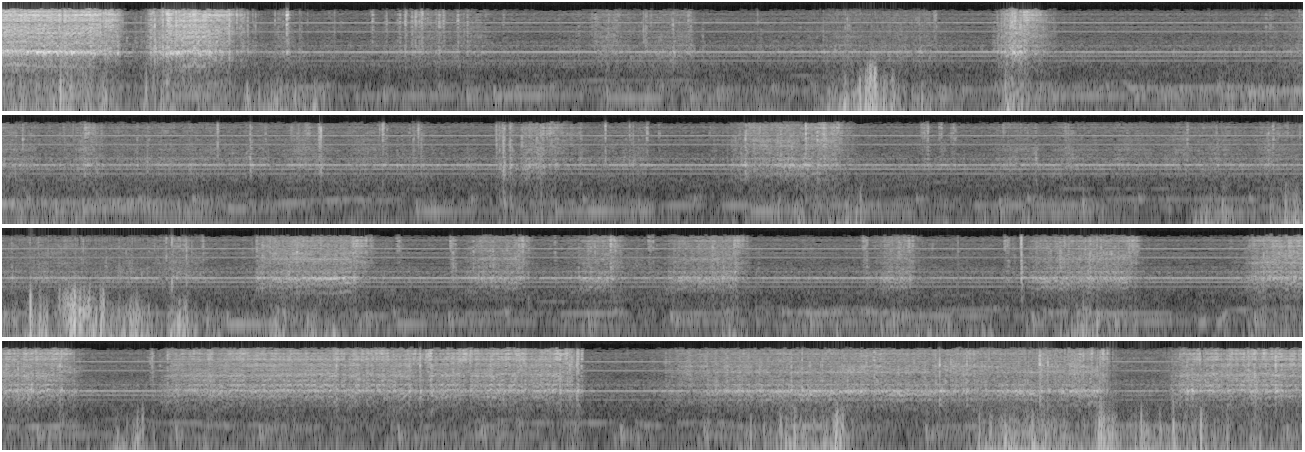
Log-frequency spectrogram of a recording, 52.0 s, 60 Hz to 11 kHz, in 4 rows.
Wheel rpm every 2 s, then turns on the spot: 110, 20, 10, 10, 20, 10, 10, 20, 20, 20, 30, 20, 20, 20, 30, 20, 30, 20, 30, 30, 50, 80, 60, 60, 60, 50.
4-10 12-18 20-28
